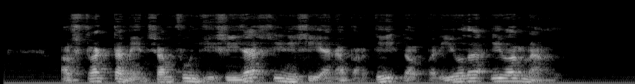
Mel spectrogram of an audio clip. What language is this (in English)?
Catalan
